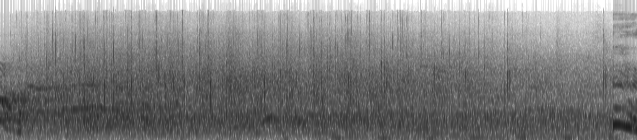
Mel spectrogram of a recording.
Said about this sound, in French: Applaudissez-la bien fort.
